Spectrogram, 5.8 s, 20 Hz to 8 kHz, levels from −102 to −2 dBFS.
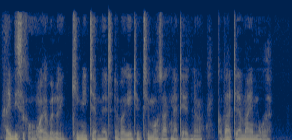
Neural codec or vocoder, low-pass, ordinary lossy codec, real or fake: codec, 16 kHz, 1.1 kbps, Voila-Tokenizer; 7.2 kHz; AAC, 32 kbps; fake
